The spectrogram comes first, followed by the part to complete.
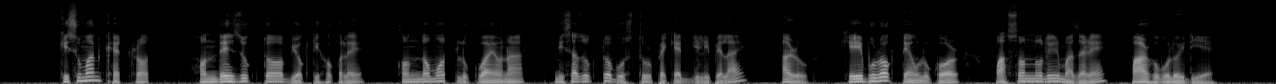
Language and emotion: Assamese, neutral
